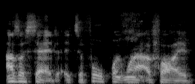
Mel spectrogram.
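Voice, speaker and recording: A man's voice: fairly low pitch, fast, a bit bright, breathy edge. A man hosting a podcast in casual chat, laid-back and swearing freely. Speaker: podcast host.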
